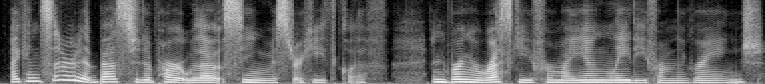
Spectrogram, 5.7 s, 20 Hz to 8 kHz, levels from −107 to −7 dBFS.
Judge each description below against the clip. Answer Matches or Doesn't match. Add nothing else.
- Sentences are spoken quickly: Matches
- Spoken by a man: Doesn't match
